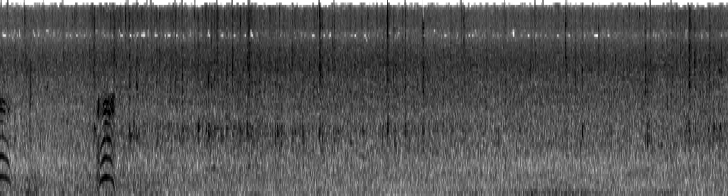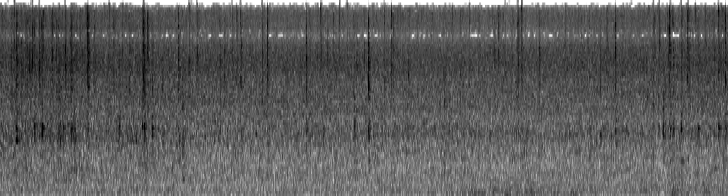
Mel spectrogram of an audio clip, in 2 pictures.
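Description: Steady rain falling on trees and a wet wooden deck, a continuous hiss with scattered individual drops ticking. A brief pitched sound comes right at the start and again, louder, about two seconds in.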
